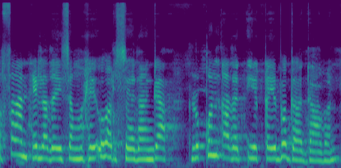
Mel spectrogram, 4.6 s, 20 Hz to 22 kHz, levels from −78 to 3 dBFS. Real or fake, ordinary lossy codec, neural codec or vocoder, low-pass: fake; none; codec, 44.1 kHz, 2.6 kbps, SNAC; none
